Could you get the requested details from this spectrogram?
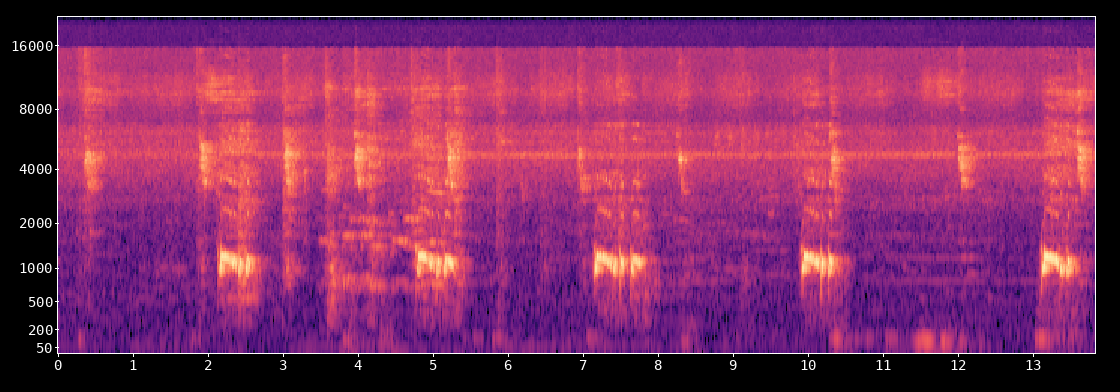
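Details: Local zebra dove, played as a lure to draw wild doves and encourage lazy singers: short rolling bursts of quick staccato coos repeated every two to three seconds, with faint low thuds between phrases.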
